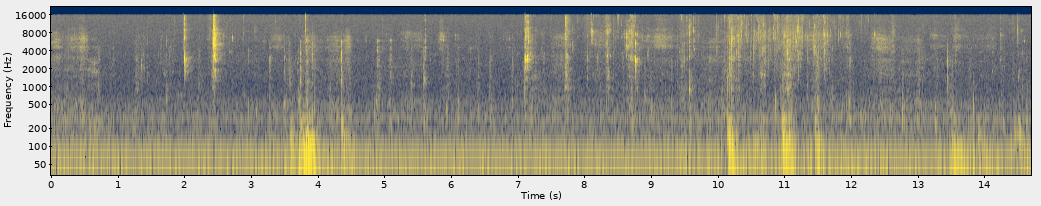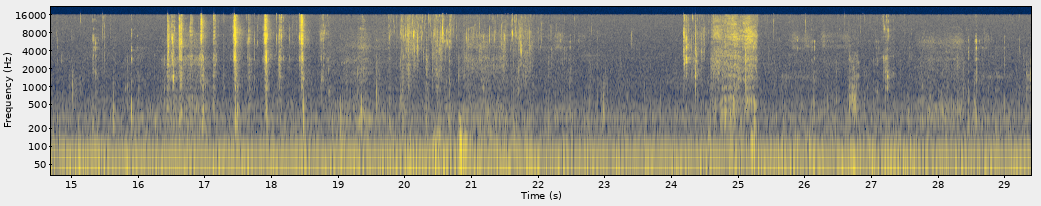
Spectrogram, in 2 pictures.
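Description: Close-miked eating by hand: chewing and wet mouth smacks on mouthfuls of rice with curry, with scattered clicks and squelches of fingers working rice and gravy on a plate.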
